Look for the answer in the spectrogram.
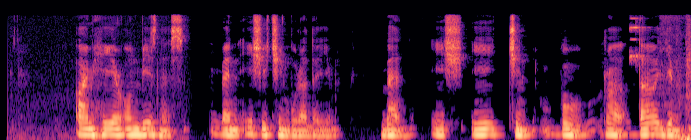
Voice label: I am here on business, turkish; the talking turkish phrasebook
